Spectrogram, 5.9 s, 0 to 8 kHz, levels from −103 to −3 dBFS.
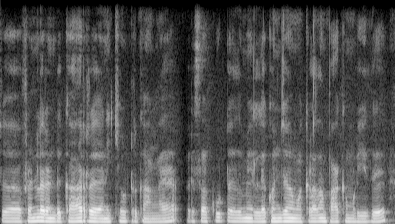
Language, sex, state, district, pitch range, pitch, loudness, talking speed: Tamil, male, Tamil Nadu, Kanyakumari, 110-120 Hz, 110 Hz, -17 LUFS, 160 wpm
